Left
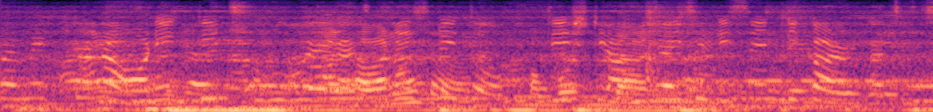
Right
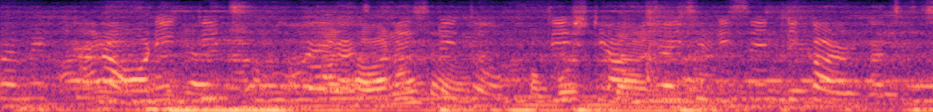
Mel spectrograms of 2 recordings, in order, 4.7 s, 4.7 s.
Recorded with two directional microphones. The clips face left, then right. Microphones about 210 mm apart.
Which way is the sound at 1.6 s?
30° left (ahead or behind).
